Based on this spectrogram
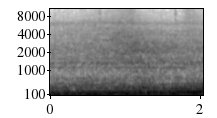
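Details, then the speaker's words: Nissan Sentra after ECU repair and all 4 ignition coils replaced (was misfiring and sometimes stalling while driving): cold start, deep steady rumble at raised fast idle, running evenly without stumble; checking whether idle comes down. "Start natin. Okay, so cold start. Yan natin kung bababa pa yung minor"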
